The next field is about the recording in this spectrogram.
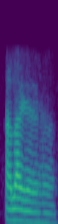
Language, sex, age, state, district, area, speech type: Telugu, male, 60+, Andhra Pradesh, Sri Balaji, urban, conversation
